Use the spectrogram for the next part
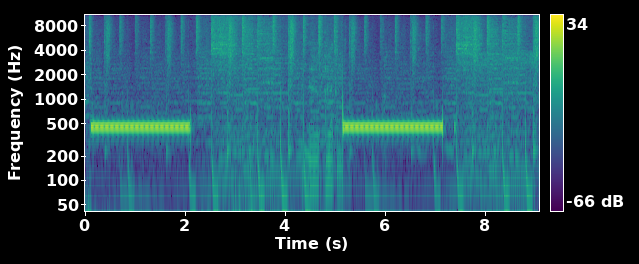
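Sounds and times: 
telephone ringback tone: 0.0s - 2.2s, 5.2s - 7.3s.

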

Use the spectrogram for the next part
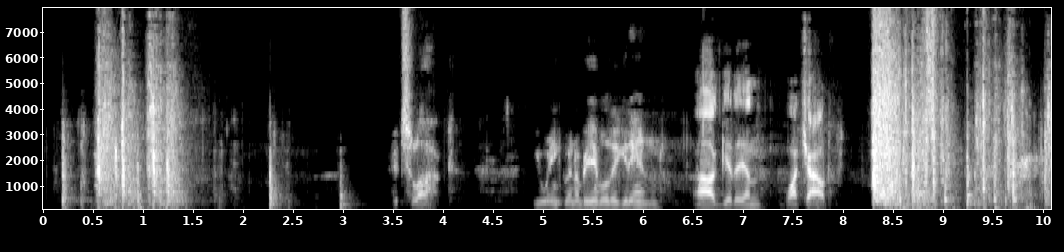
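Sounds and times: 
door being forced open: 0.1s - 1.8s, 8.3s - 10.0s
speech: 3.6s - 4.1s, 4.9s - 9.1s.

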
